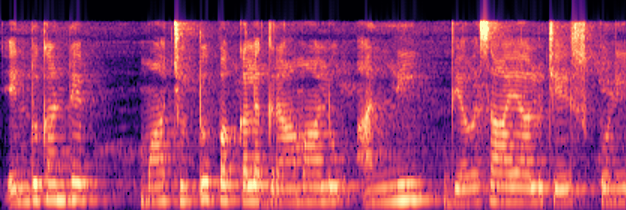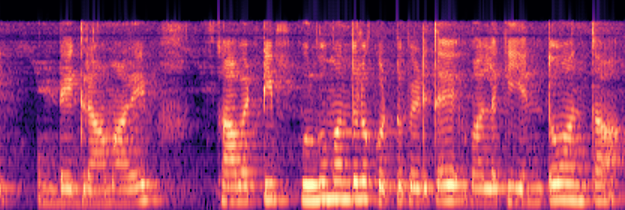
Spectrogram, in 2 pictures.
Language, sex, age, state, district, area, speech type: Telugu, female, 18-30, Telangana, Bhadradri Kothagudem, rural, spontaneous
